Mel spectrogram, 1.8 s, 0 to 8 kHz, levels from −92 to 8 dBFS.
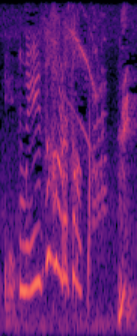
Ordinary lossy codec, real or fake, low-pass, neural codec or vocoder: none; real; none; none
